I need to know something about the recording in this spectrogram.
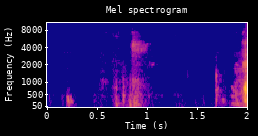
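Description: A quiet pause: room tone with a few faint, short soft sounds, one about a quarter second in and a couple around a second in.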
